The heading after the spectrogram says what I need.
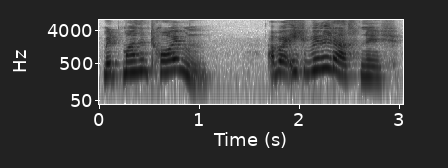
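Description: A small, tearful girl, clinging and frightened, pleading in a high, thin childlike voice, as a woman reads her lines. The voice sits well above an adult's and keeps a mellow, dark tone beneath the crying. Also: lively intonation, normal speed. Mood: upset.

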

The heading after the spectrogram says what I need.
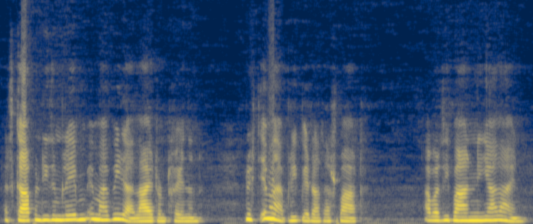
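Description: A woman reading a fairy tale aloud in a calm, measured storytelling manner. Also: mid-range voice, dull audio.

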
